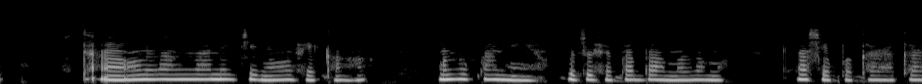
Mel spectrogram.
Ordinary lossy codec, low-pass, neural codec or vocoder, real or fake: none; 5.4 kHz; none; real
